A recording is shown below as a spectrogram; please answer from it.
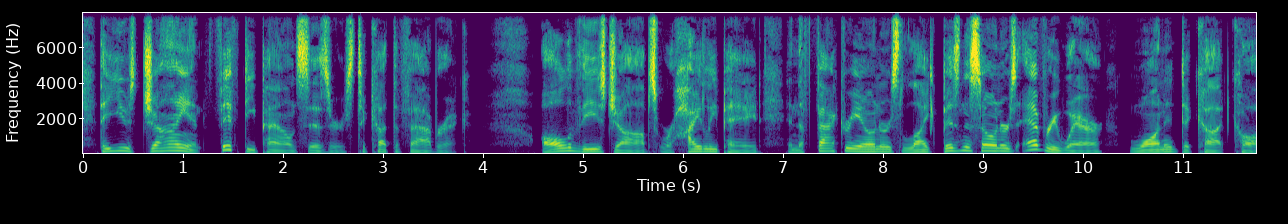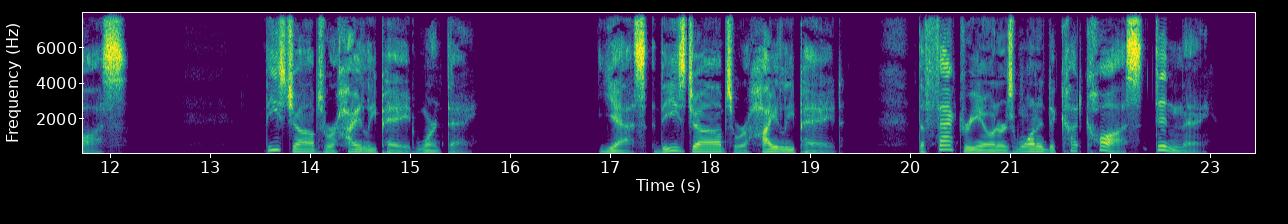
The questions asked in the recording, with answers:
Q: The factory owners wanted to cut costs, didn't they?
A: Yes, the factory owners wanted to cut costs.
